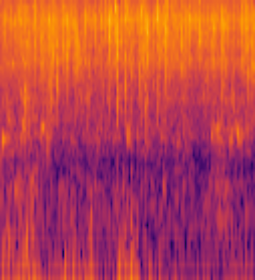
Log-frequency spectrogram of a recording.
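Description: Water is forced back through the exhaust hole of an outboard motor to flush out impeller pieces and debris, a loud, continuous gushing spray with a rough, churning splatter throughout.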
